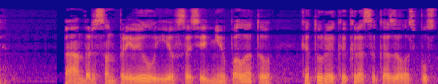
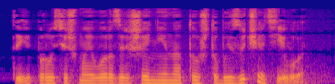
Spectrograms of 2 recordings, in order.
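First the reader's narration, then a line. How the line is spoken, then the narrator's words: Soft. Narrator (Russian): мягко произнесла она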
